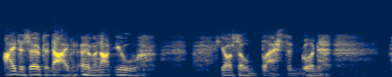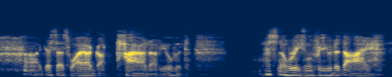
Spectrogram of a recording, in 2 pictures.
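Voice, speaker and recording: An actor playing a desperate, guilt-ridden husband in a 1940s radio horror play, pleading in halting, anguished, melodramatic bursts. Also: male voice, sits low, breathy edge. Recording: muffled vintage radio recording.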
